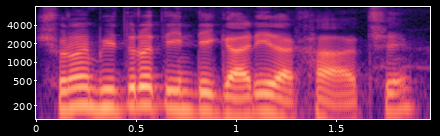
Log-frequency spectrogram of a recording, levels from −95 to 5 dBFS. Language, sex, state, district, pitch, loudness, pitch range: Bengali, male, West Bengal, Cooch Behar, 175 Hz, -16 LUFS, 160-190 Hz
